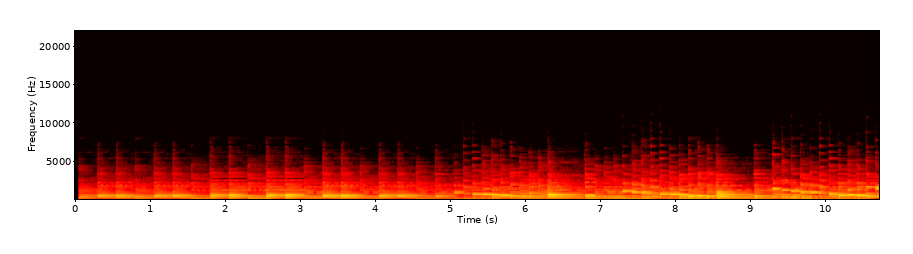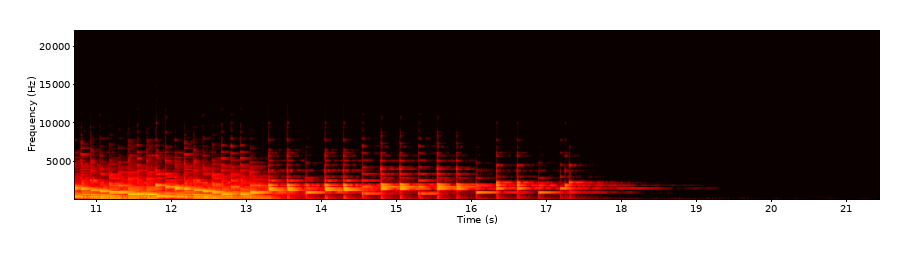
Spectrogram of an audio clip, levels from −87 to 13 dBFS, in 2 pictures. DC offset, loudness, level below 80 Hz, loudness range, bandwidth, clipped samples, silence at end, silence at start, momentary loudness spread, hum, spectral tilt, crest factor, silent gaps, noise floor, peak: under 0.1%; -26 LUFS; -64 dBFS; 10 LU; 8.2 kHz; under 0.1%; 3.75 s; 0.05 s; 9 LU; none; -7 dB/octave; 16 dB; none; -83 dBFS; -10 dBFS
